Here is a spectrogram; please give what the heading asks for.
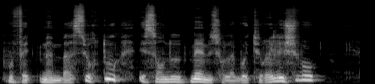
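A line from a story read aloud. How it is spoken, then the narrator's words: Man exclaiming. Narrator (French): s'écrit avec des piles l'homme décrochu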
